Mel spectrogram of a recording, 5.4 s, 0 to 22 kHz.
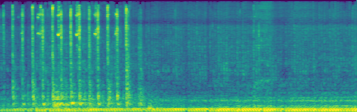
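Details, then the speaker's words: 1964 Chevy II Nova six, sitting about one to two years, first start after pumping the gas. The starter churns about two seconds, then it catches and settles straight into a smooth, even, deep idle; sounds healthy. "There she goes. Yeah, buddy. Well, that was easy. can't believe how good it runs. It's super smooth."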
